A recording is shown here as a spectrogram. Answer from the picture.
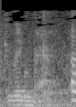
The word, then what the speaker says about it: Lindbach: Is it Lindbach? – Lindbach. – Okay. Just like it's spelled.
